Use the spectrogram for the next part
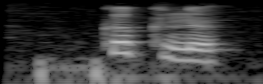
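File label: "кӧкны", Komi-Zyrian, female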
